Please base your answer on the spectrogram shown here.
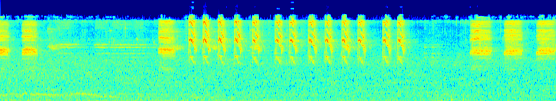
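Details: Parakeets chirping: harsh, buzzy squawks in quick bursts, first spaced, then a fast run of a dozen clipped notes around the middle, ending with a few broader squawks over a steady background hiss.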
